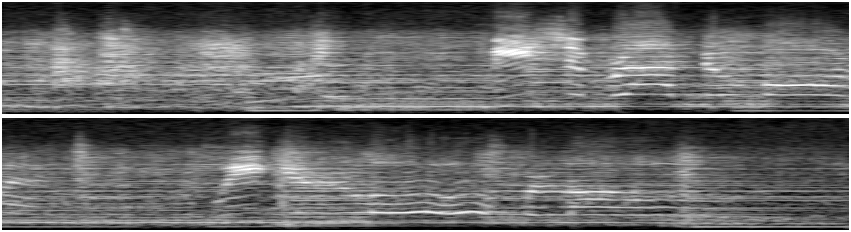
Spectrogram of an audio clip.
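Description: A male vocal group singing to guitar and upright bass accompaniment, the bass stepping from note to note under the voices.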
